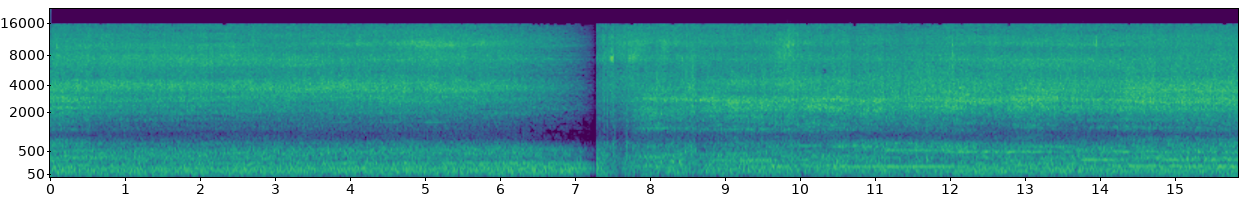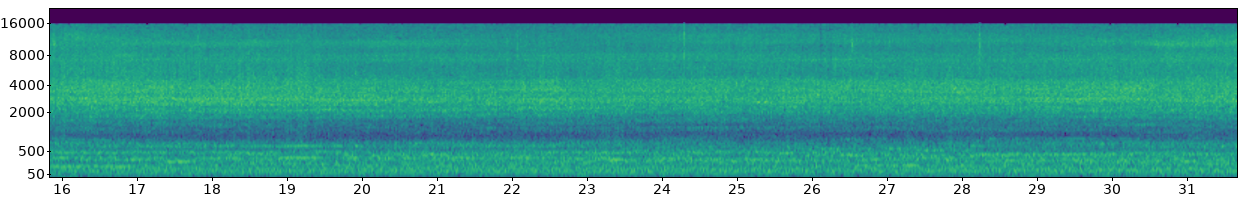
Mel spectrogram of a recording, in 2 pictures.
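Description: A loud, continuous droning rumble with wavering low tones running through it, of a kind reported as an unexplained 'strange sound' heard over a city; it dips out briefly about seven seconds in.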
